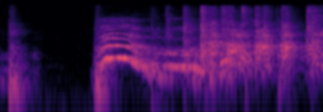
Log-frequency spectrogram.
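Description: A short final sung note, a pause, then a loud whoop just over a second in, rising and falling in pitch, followed by a small audience clapping, laughing and talking.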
